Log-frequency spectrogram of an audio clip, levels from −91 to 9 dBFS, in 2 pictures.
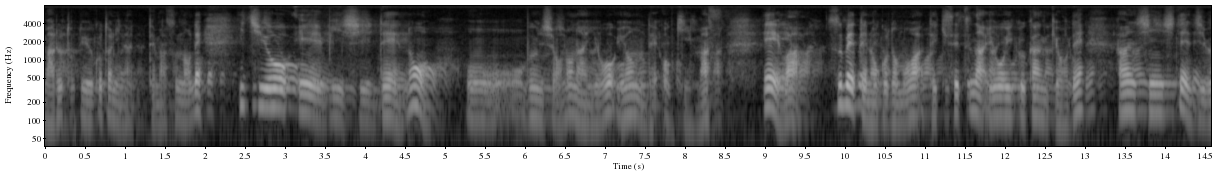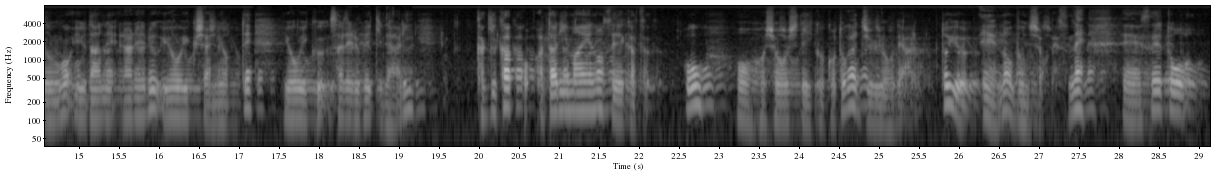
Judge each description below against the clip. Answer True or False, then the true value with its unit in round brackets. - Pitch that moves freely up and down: True (6.8 semitones)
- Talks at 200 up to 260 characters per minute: True (245 characters per minute)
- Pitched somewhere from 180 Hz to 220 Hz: False (135 Hz)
